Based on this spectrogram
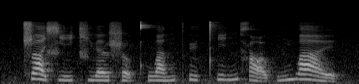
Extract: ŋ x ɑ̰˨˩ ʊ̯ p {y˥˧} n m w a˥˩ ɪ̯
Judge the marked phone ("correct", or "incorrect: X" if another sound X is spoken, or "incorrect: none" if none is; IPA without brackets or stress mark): incorrect: y˦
